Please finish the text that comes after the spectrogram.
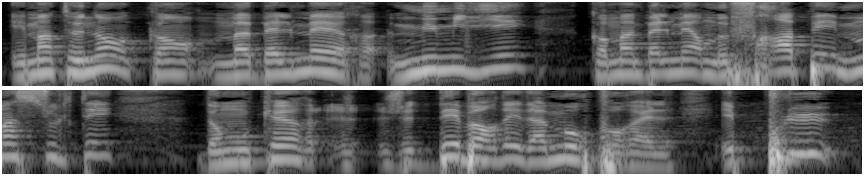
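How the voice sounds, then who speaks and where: A man's voice: sits high, animated, normal speed. A man giving an earnest religious testimony, repeating phrases and hesitating with fillers. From Italian. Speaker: testimony speaker.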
